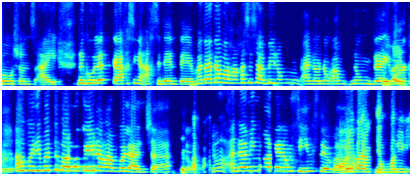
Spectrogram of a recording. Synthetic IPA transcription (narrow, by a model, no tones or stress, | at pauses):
mowʃonsʔɐjnɐɡuːlɐt̪̚kɐkɐsɛŋaʔɐk̚sɪd̪ɛnt̪ɛmɐt̪aːt̪ɐwakɐkɐsɛsaːbɪnʊŋʔɐno̞nʊŋʔɐmnʊŋd̪ɾajvɛɹʔɐpwɛːd̪ɪbɐnt̪ʊmaːwɐɡ̚kɐjo̞nɐŋɐmbʊlanʃɐ | jʊŋʔɐnd̪aːmɪŋmɐŋaɡɐno̞ŋsinsd̪ɪbaojʊpaːɾɐŋjʊŋmɐlili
